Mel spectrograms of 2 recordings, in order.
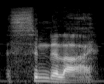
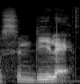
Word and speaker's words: Cindile: That's young Cinderlai, or Cindile, with the correct pronunciation.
